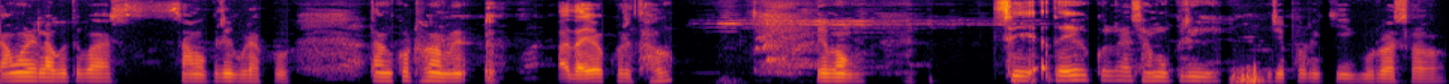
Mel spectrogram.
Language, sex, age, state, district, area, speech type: Odia, male, 18-30, Odisha, Bargarh, urban, spontaneous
